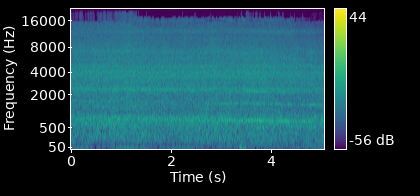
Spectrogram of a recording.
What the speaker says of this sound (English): I love the sound of trains.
